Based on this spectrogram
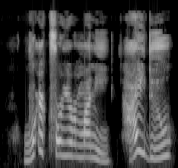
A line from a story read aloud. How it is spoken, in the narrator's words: he yelled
